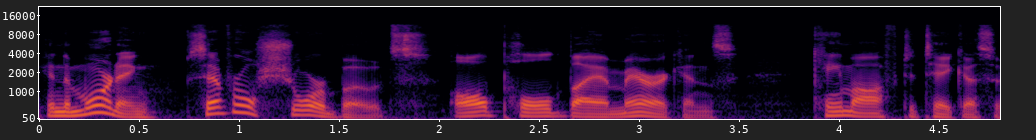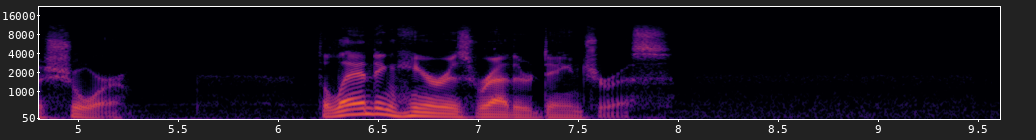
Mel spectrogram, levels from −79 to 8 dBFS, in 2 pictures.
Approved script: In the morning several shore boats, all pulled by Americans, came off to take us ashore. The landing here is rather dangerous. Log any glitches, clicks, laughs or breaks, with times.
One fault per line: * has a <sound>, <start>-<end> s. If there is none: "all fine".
all fine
